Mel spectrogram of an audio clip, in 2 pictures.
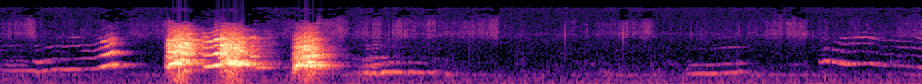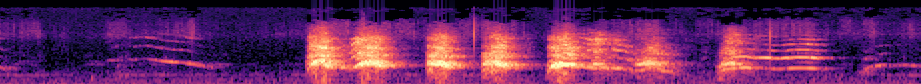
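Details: Cairn Terrier yelping in two quick bursts of rapid barks, with thin, sliding whines in the pause between them.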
